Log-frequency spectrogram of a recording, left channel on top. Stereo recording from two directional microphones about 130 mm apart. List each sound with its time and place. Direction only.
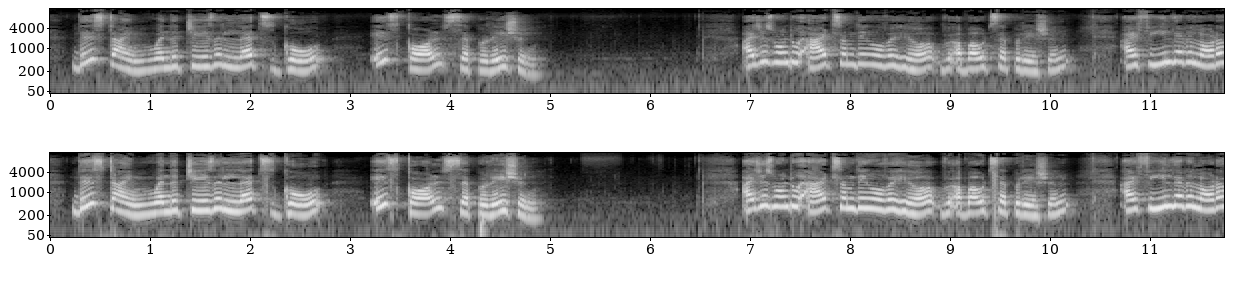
0.0 s a sound: 20° right (ahead or behind)
0.6 s a woman's voice: 20° right (ahead or behind)
6.5 s a woman's voice: 20° right (ahead or behind)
